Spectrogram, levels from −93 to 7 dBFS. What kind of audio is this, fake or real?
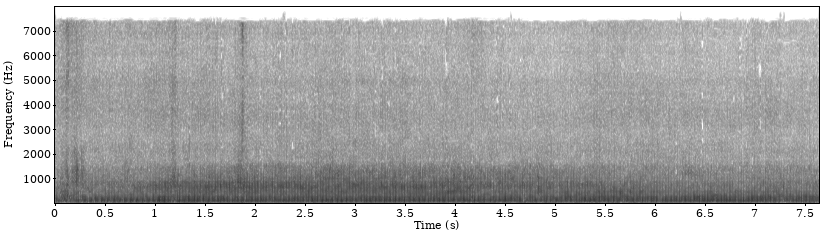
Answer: fake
